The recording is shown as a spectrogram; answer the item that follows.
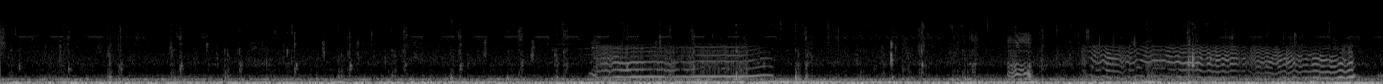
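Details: Newborn puppies of a stray mother dog, cared for and fed by her, giving two drawn-out, tonal whimpers, the first steady and the second wavering, over a heavy, constant low rumble.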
